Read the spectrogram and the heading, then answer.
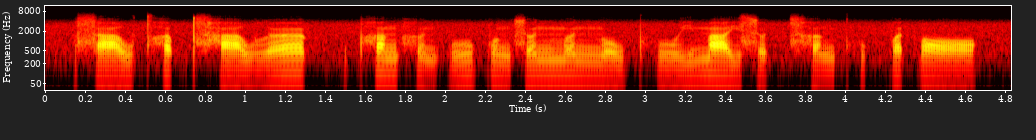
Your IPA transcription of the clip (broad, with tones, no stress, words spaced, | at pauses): saː˨˥wt̪ʰɐ˧p̚ t͡sʰaː˨wlœː˥k̚ | pʰɐ˥ŋhɵ˨˩npuː˥ pʊ˧ŋsɵ˥n mɵ˧nn̪o˨w pʰuː˨˥j maː˧jsɵ˨t̚t͡sʰɐ˨˥ŋkʷʰɪ˨k̚ pɐ˥t̚ɔː˧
